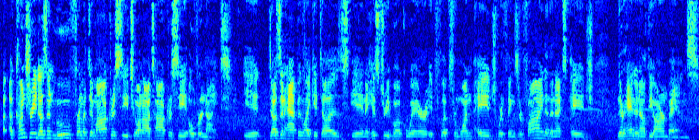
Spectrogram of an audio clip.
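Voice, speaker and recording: A hoarse man, a state senator, speaking at an outdoor press conference, stacking up a long list of grievances. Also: a little high, fairly even intonation, a little slow, pushed and bright, slight background noise, rough recording. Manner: building lists of grievances.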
